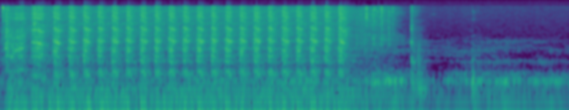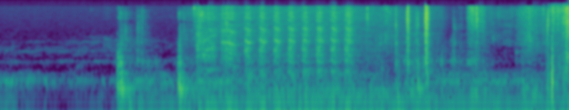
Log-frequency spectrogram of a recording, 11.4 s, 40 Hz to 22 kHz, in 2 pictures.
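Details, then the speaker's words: 1998 Honda Civic EX, D16Y8 five-speed manual, bought parked: starter churns steadily at about three and a half beats per second, stops, then brief sputters and pops; cranks but won't catch. Good compression, and the popping shows spark; cause unknown. "yeah that engine still has a lot of life in it it's got good compression and judging by the fact that it's popping off it's got Spark makes me wonder why the hell was this thing parked"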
